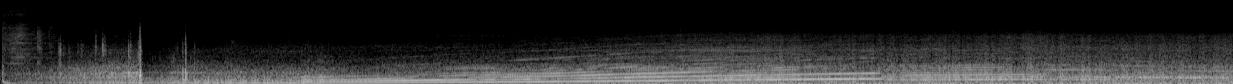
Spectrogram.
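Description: Yamaha FZ1's inline-four engine accelerating under load, its pitch rising steadily for about six seconds. The pitch then drops suddenly at an upshift and the engine runs steadier. There is a sharp click about a second and a half in.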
